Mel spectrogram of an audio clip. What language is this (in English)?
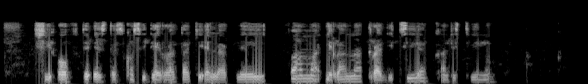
Esperanto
